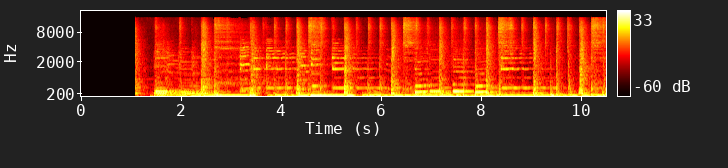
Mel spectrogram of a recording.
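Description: Electric guitar, electric bass and drum kit playing a jazz R&B instrumental groove, starting suddenly about a second in out of silence, with a strong bass line under regular drum hits.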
